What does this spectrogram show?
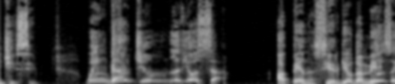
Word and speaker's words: Wingardium Leviosa: Você está dizendo o feitiço errado. Harry ouviu Hermione corrigir aborrecida. É Wingardium Leviosa. O gar é bem pronunciado e longo.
